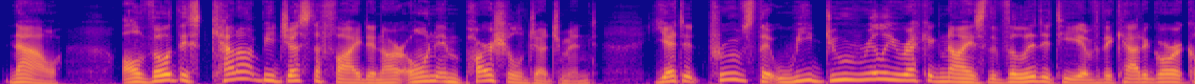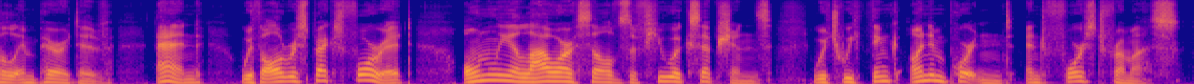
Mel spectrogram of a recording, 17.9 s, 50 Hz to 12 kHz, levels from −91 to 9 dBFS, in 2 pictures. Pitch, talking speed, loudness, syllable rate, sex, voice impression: 155 Hz, 150 wpm, -19 LUFS, 5.0 syllables/s, male, very masculine, very adult-like, slightly thick, tensed, slightly powerful, bright, slightly soft, clear, fluent, slightly raspy, cool, intellectual, very refreshing, sincere, calm, slightly mature, very friendly, reassuring, unique, elegant, slightly wild, sweet, lively, kind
